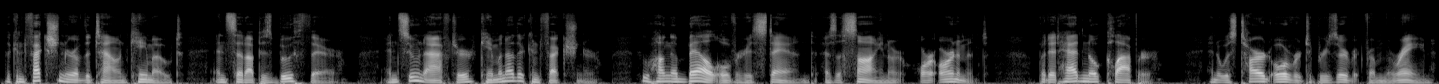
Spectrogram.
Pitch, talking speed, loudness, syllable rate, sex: 105 Hz, 195 wpm, -21 LUFS, 5.3 syllables/s, male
